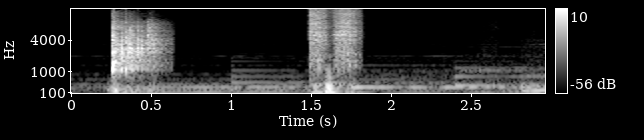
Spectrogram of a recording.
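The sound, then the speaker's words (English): Two short, crisp clattering bursts of dice being rolled in a game, tumbling onto a hard surface about a second apart, over a low steady background hum. “Actually, can you, as you are pulling up, roll to put a name to a face?”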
